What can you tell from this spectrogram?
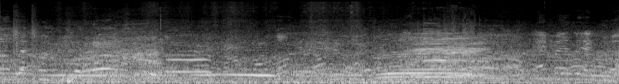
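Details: Sahiwal bull calves at the Aftabganj cattle market in Bangladesh, 16 August 2025, where Dhaka farmers are buying. Two drawn-out, tonal moos, one near the start and a longer one later, over steady crowd chatter and bargaining voices.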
